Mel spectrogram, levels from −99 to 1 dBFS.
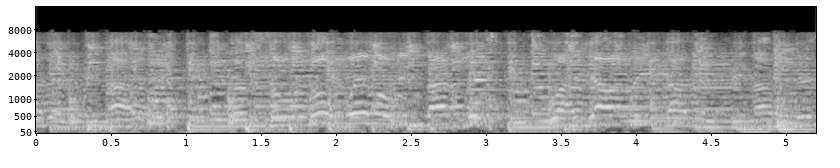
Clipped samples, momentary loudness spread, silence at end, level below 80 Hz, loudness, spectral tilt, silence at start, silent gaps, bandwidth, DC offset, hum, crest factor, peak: under 0.1%; 3 LU; 0 s; -38 dBFS; -15 LUFS; -3.5 dB/octave; 0 s; none; 8.2 kHz; under 0.1%; none; 14 dB; -2 dBFS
